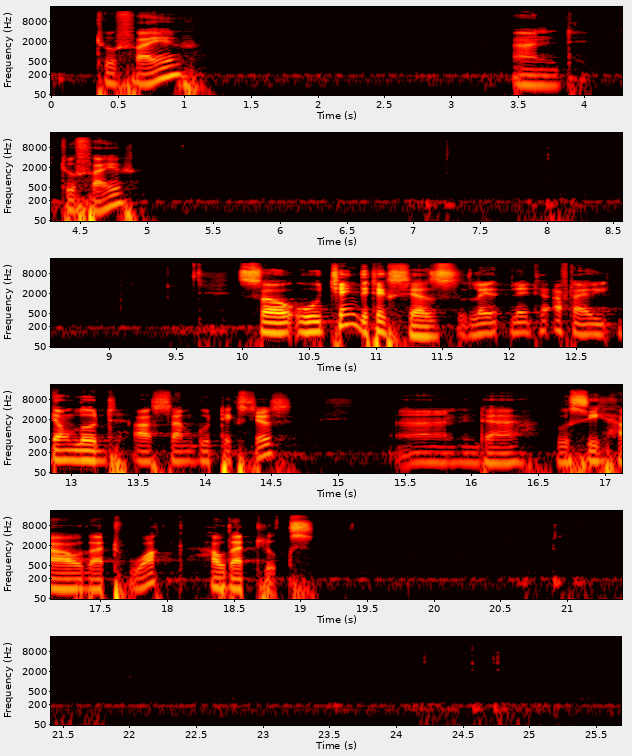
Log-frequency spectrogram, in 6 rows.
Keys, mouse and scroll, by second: 2.0 click, 5.3 click, 6.4 scroll down 2, 7.5 scroll up 1, 13.3 scroll down 1, 14.7-15.4 scroll up 2, 15.4-17.0 scroll down 2, 17.0-17.3 scroll down 1, 17.8-19.6 scroll up 2, 19.6-20.3 scroll up 1, 20.3-21.7 scroll down 2, 21.7 scroll down 1, 22.8 click, 24.3 alt+a, 25.2-25.6 scroll up 2.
